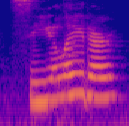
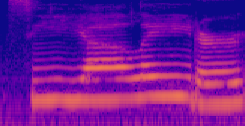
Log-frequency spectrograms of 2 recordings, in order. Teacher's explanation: a common reduction for see you later is see ya later the word you changes to ya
